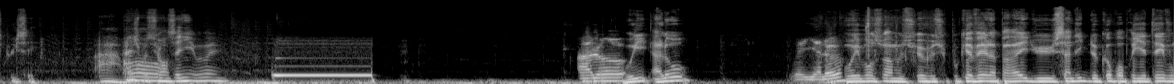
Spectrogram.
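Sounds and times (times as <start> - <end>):
speech: 0.1 - 3.2, 5.8 - 7.0, 7.9 - 11.7
telephone tone as a call is placed: 2.7 - 3.8.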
